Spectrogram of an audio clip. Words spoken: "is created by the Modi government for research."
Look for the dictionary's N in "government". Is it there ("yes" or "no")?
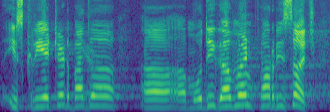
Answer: yes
